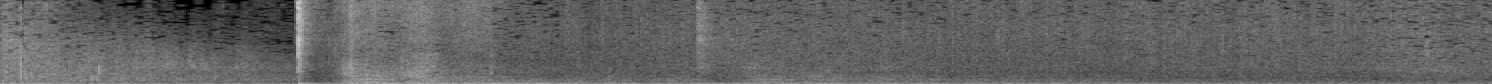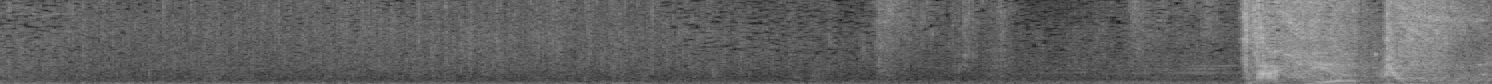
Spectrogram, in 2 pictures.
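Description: Confringo fire spell from Hogwarts Legacy: a loud, booming blast near the start, then a long rumbling roar that slowly fades, with a second burst near the end.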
